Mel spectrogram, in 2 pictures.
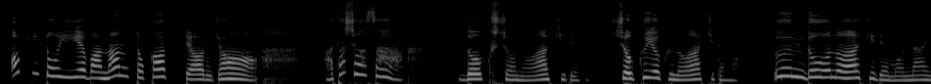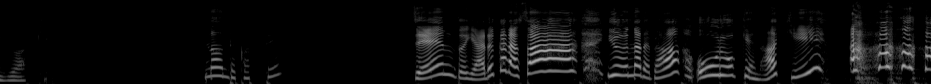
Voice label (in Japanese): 元気JK 秋だね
